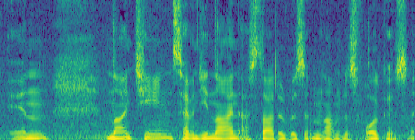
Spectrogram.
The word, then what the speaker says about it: Im Namen des Volkes: Well, can you pronounce it for us first? – Okay, it's called Im Namen des Volkes, okay.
